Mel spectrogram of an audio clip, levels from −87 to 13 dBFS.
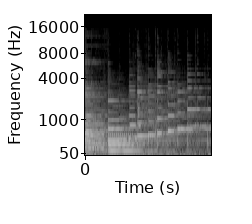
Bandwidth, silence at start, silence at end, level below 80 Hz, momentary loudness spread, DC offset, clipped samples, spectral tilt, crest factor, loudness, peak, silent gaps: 12.5 kHz; 0 s; 0 s; -46 dBFS; 8 LU; under 0.1%; under 0.1%; -8 dB/octave; 16 dB; -26 LUFS; -8 dBFS; none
